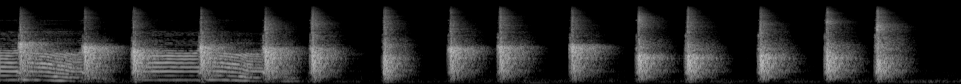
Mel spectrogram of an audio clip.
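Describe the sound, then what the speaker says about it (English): Hand clapping in a steady rhythm of about a dozen sharp, close claps, following brief sung or spoken tones at the start, as part of a rhythm exercise. "So I'll clap it through again and see if you can join in"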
